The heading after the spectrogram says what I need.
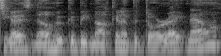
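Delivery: plain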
